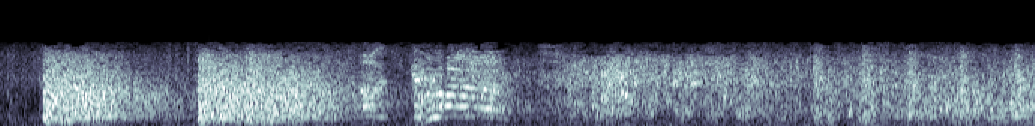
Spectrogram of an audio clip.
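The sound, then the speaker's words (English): Two loud, sharp gunshots ring out about a second apart in a cave, fired by men at a man trying to escape through an underground river, each trailing into a noisy wash, followed by brief shouting and a steady rushing background. “He's trying to get out of the river! Shoot!”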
